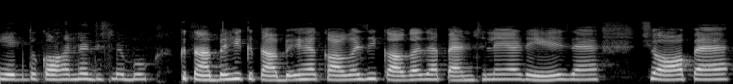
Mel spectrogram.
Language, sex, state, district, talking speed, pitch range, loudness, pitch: Hindi, female, Delhi, New Delhi, 155 wpm, 220-235 Hz, -17 LUFS, 230 Hz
